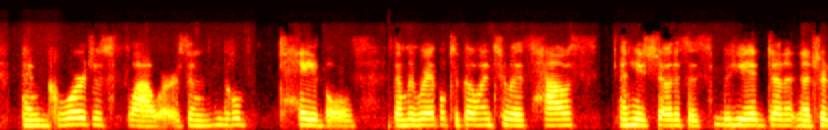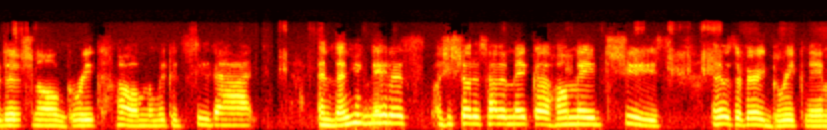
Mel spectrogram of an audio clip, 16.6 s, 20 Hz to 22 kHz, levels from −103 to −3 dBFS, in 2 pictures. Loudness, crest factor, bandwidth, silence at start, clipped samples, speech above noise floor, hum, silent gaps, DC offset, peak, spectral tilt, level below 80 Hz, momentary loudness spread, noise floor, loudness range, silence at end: -19 LUFS; 16 dB; 10.5 kHz; 0.2 s; under 0.1%; 27 dB; none; none; under 0.1%; -2 dBFS; -6.5 dB/octave; -60 dBFS; 10 LU; -45 dBFS; 3 LU; 0 s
